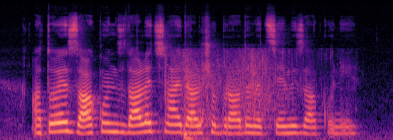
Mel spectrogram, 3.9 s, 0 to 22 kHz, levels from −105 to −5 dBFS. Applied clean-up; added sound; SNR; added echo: none; Splash, splatter; 14 dB; none.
